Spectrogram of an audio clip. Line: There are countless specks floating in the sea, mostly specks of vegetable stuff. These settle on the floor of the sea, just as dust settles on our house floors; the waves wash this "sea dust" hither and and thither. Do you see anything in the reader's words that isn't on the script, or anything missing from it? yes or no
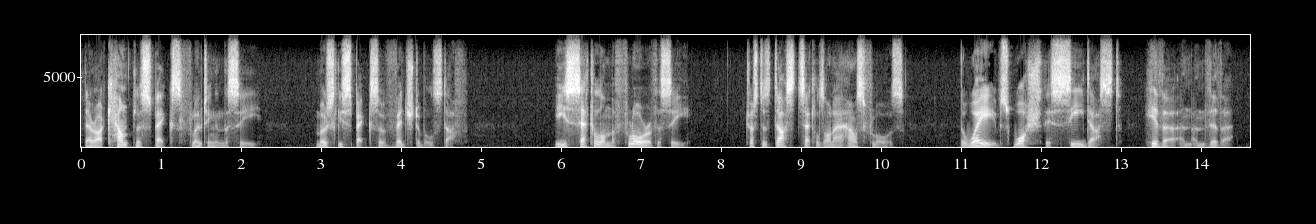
no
